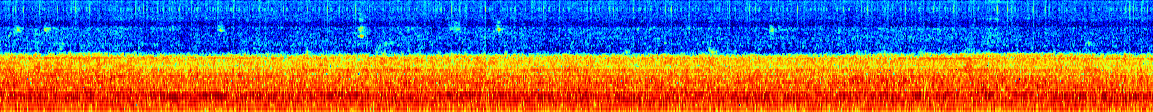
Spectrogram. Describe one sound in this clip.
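A train rumbles steadily along the track.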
